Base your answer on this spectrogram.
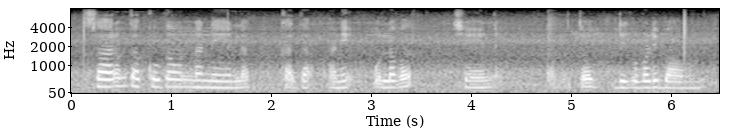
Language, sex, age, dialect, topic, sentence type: Telugu, female, 18-24, Utterandhra, agriculture, statement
